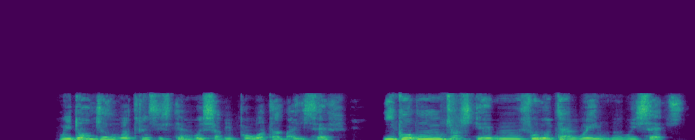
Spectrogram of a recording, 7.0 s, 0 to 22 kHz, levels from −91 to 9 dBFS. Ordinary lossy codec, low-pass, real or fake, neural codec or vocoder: AAC, 48 kbps; 7.2 kHz; fake; codec, 44.1 kHz, 3.4 kbps, Pupu-Codec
